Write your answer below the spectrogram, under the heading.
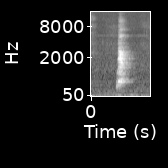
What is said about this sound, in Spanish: Ay, disculpen, nadie había escuchado ladrar un perro. No, pero es que ahora él va a seguir ladrando ahí.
